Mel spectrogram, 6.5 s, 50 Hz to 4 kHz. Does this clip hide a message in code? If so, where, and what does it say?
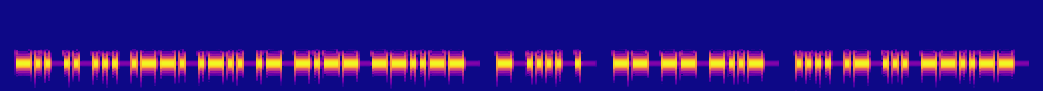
Yes: Morse code from 0.1 to 6.3 s, heard as a keyed tone, about 40 wpm, 750 Hz. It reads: DISPLAY, THE MMX HAS,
